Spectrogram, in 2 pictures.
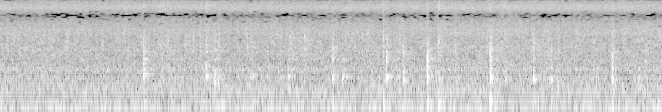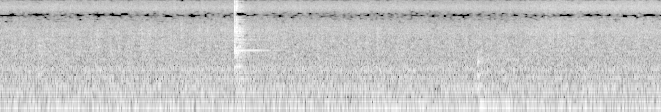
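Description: Prawns, sliced red chillies and onion sizzling in oil in a metal wok: a steady hiss with a run of light clicks and pops in the first half. About nine seconds in comes one sharper click with a brief ring.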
